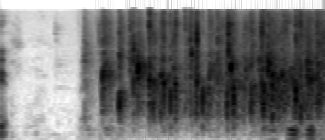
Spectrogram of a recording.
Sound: applause

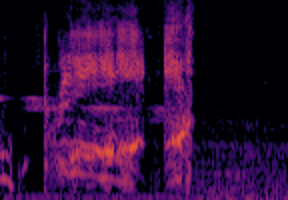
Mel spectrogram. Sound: choking

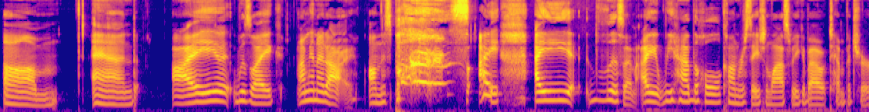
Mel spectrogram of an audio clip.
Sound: wheeze laughs

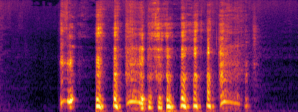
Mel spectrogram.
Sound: self defense laughter

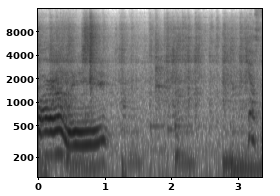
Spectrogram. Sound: net whacks

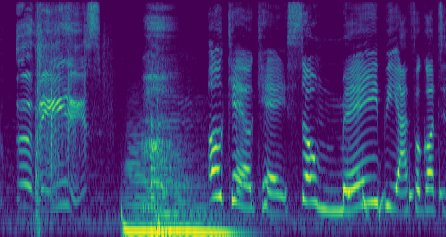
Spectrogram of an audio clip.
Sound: gasps

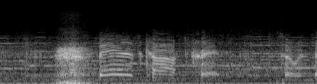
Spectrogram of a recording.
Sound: sigh of relief

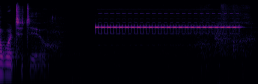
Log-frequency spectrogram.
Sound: phone ringing

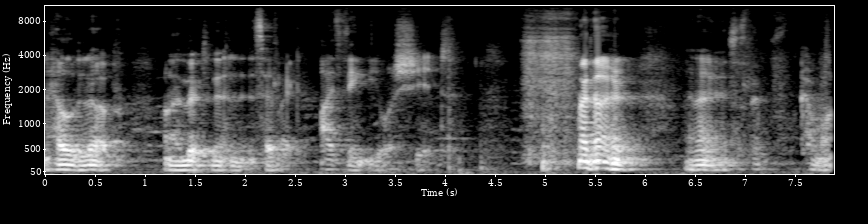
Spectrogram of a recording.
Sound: laughs

